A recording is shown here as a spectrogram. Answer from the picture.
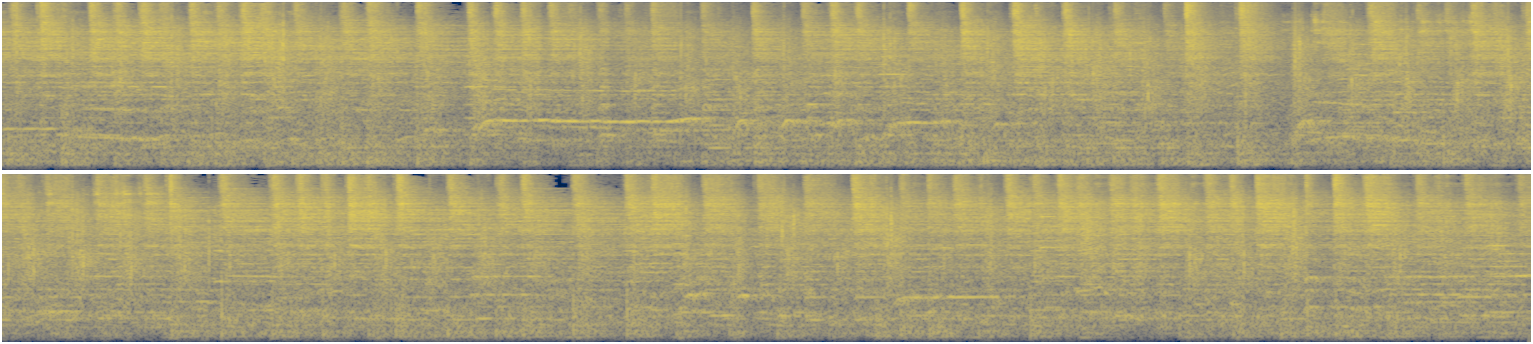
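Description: A Ukrainian folk instrumental band playing a dance tune: accordion, clarinet and violin carry the melody over a steady beat from a large drum with a cymbal on top.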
